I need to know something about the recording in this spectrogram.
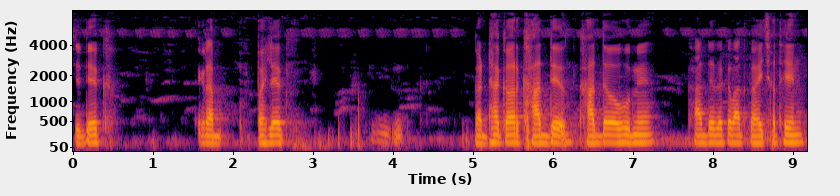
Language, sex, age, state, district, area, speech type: Maithili, male, 30-45, Bihar, Muzaffarpur, rural, spontaneous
